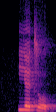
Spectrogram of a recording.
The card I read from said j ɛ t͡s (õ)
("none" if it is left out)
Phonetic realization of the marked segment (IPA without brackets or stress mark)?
o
